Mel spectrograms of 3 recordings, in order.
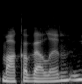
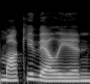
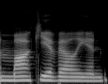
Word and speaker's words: Machiavellian: or dacity to call Christine Machiavellian which he mispronounced as machiavellen yes and um he calls her Machiavellian meaning like she's behind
